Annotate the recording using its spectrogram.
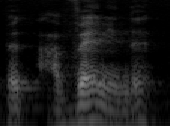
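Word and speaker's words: בית און: 그 정확하게 히브리로 발음하면 벳아웬인데 벳아웬 이 아웬의 죄와 망령되다라는 비어있다라는 단어가 종종 같이 나와요.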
